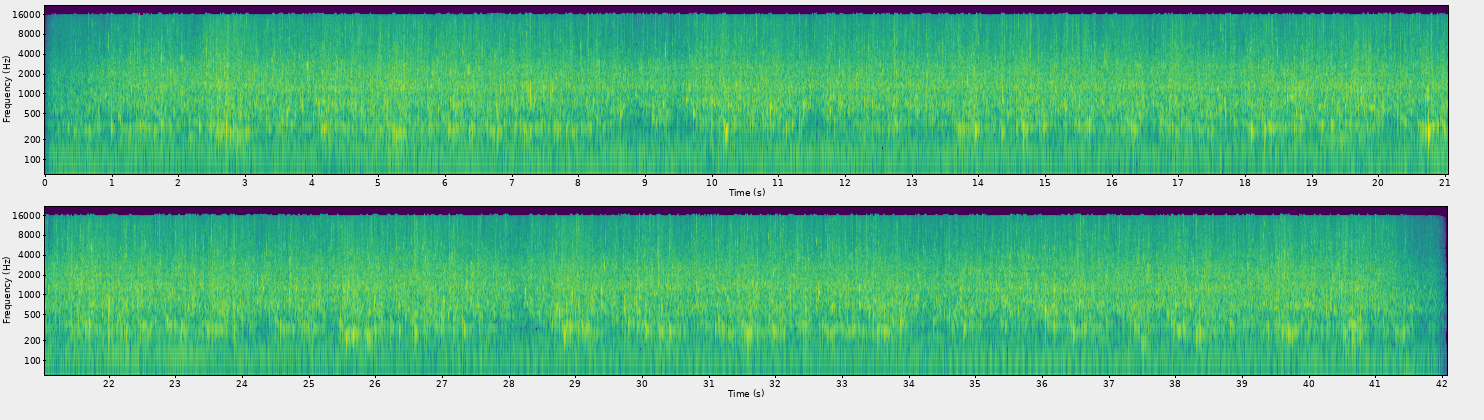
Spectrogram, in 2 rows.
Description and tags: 191123 stream flow water close
stream water flow close perspective
brook, Stream, water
